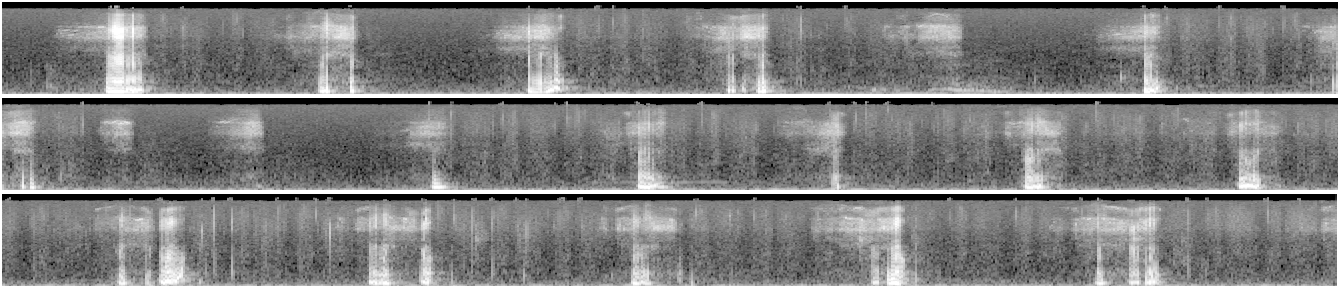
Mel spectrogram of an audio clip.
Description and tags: bunny lick feet
Bunny unattended licks his front feet and makes and sticky, wheezy sound
gurgle, snuffles, wheeze, rabbit, purr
